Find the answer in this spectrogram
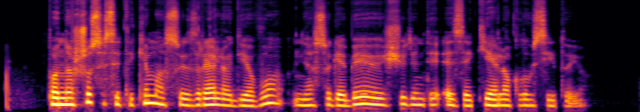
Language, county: Lithuanian, Vilnius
